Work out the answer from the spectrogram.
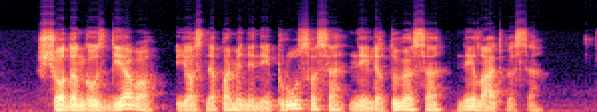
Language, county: Lithuanian, Kaunas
